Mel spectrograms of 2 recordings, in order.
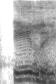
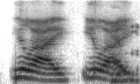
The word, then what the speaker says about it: Eli: I mean, didn't Ely, sorry, I've been saying your name wrong. It's Ely. Eli.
